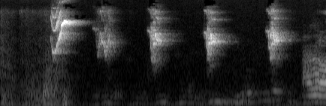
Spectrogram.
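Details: Pet parrot making a sharp cough followed by four short, evenly spaced raspy hacks about half a second apart, then a lower throaty sound.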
